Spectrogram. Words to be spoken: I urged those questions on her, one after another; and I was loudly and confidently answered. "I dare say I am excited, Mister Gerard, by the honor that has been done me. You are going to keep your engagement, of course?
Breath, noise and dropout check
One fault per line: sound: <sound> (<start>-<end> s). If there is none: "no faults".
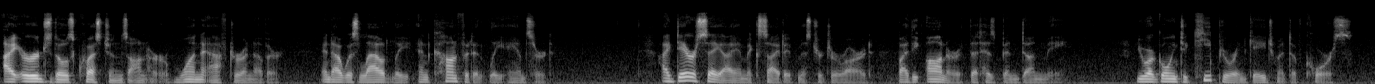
no faults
